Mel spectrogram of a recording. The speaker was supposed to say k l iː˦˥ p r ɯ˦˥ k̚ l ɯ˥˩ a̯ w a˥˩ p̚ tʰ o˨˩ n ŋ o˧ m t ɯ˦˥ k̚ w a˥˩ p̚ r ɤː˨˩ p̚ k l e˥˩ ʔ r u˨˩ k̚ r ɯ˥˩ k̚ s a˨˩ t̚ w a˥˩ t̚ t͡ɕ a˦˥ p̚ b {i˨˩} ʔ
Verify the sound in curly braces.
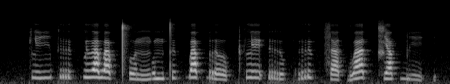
correct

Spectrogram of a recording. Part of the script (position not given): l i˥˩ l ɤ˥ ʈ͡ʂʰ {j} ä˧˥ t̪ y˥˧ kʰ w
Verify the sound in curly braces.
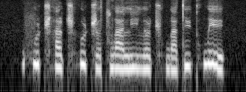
incorrect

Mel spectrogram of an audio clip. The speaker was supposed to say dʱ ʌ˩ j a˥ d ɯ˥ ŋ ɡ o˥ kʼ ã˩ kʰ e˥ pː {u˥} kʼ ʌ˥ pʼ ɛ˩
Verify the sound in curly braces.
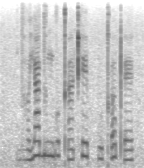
incorrect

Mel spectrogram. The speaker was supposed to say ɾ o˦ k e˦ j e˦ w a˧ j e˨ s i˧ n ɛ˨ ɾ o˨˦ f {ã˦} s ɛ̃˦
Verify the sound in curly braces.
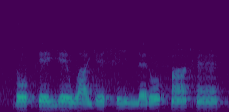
correct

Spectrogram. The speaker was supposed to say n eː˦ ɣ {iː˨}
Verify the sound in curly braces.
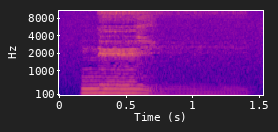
correct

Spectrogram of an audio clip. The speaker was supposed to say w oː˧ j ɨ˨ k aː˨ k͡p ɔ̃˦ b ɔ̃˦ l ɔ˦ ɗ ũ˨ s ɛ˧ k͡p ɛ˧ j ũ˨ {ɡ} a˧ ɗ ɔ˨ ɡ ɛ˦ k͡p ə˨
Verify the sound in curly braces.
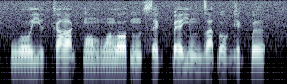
incorrect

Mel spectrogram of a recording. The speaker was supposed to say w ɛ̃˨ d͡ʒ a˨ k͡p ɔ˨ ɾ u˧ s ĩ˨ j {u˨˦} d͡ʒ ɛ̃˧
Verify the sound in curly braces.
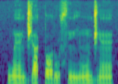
incorrect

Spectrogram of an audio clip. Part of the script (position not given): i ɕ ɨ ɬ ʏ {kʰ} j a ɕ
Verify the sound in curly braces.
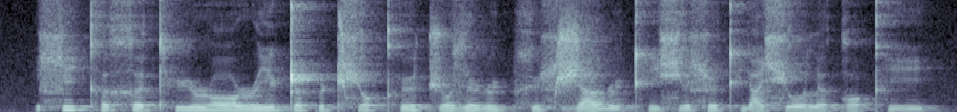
correct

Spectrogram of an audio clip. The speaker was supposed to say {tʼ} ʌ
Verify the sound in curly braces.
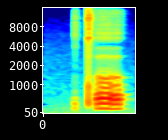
correct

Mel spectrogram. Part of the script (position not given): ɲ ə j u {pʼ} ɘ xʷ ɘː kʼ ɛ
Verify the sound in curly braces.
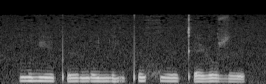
correct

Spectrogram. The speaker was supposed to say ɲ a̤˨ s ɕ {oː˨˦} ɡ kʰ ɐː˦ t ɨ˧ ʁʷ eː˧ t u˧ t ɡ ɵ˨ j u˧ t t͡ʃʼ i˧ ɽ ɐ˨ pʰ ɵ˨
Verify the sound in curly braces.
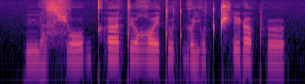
correct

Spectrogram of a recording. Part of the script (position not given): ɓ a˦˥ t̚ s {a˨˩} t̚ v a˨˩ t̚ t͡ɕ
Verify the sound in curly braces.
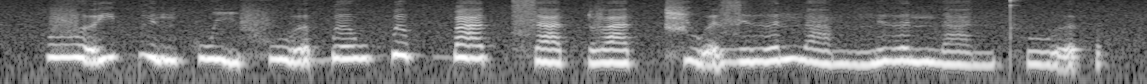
correct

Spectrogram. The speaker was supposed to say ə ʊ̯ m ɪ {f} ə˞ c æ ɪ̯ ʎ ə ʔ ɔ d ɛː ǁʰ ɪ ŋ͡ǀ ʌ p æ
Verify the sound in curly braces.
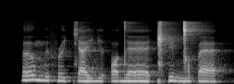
correct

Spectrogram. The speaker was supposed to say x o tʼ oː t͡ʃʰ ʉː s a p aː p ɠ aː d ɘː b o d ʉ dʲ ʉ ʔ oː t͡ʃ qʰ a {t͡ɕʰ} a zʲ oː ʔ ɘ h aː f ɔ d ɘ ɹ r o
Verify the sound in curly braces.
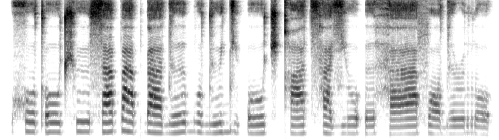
incorrect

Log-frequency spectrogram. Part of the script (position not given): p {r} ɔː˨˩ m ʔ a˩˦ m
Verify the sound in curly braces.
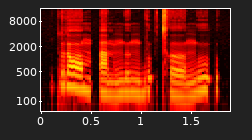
correct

